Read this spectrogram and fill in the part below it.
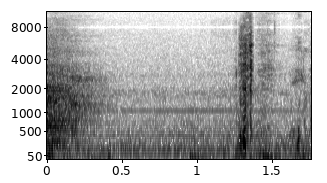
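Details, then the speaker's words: A single faint, distant sneeze from someone downstairs, carried up the stairwell to an upstairs room; a brief sharp burst of air heard over quiet room hum. "That's a sneeze from way downstairs. The the stairs act as a sound tunnel to this upstairs den where I'm sitting."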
